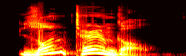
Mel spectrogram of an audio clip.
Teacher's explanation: You are only stressing the long-term. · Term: adjective stress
